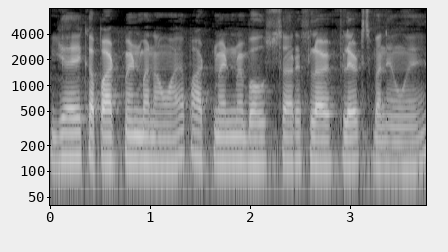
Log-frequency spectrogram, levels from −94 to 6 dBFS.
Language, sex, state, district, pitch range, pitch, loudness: Hindi, male, Uttar Pradesh, Jyotiba Phule Nagar, 120-130 Hz, 125 Hz, -21 LUFS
